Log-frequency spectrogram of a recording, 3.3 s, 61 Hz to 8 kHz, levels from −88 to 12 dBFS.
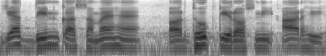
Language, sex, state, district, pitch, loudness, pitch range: Hindi, male, Jharkhand, Ranchi, 130 Hz, -15 LUFS, 120-145 Hz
